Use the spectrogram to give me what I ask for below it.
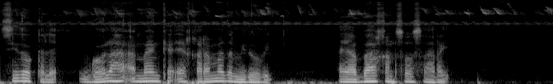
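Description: Right from the start and running the whole way through, this speech has a swirly, hollow, smeared quality, with consonant attacks blurred. That's generation loss, likely from about three rounds of MP3 encoding at around 128 kbit/s. Each pass requantises on a shifted frame grid, so the noise and spectral holes stack up. The top end stops near 20.1 kHz.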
